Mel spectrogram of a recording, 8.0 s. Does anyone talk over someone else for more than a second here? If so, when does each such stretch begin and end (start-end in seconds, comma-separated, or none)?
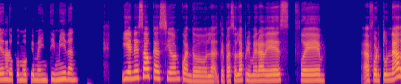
none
